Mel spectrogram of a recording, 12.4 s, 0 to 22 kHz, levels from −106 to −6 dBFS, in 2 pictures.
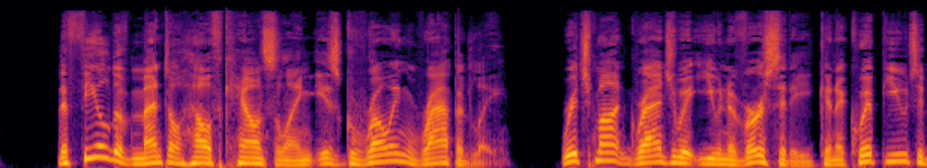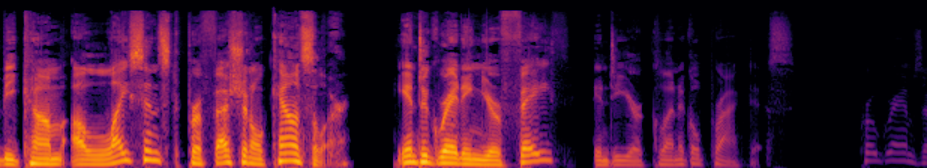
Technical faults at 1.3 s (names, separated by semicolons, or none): none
